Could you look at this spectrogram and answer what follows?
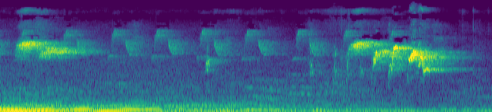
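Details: Red-whiskered bulbul flock leader in a singing contest. A quick run of short repeated slurred notes builds into a louder, richer warbled phrase, over a steady low mechanical hum.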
